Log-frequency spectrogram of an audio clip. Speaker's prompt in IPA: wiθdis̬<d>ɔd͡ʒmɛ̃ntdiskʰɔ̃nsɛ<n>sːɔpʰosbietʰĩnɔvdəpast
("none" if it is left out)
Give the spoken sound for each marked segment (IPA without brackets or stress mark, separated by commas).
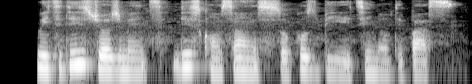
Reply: d͡ʒ, n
